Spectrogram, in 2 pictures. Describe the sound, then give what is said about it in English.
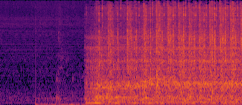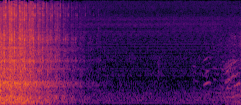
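A sewing machine in the Ozra tailoring workshop of the water school runs in a steady, fast mechanical rattle for about three seconds, loud and continuous, then stops, leaving faint background noise and a soft voice. The workshop makes uniforms and aprons from the school's textiles. “Later, these textiles are processed by the tailoring workshop of Ozra to make the uniforms and aprons of the water school, but also other products to be sold on the market of the water school.”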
